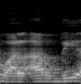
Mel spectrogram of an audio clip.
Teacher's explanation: ada alif lam qamariyah karena ada alif lam bertemu dengan hamzah, dibaca jelas.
